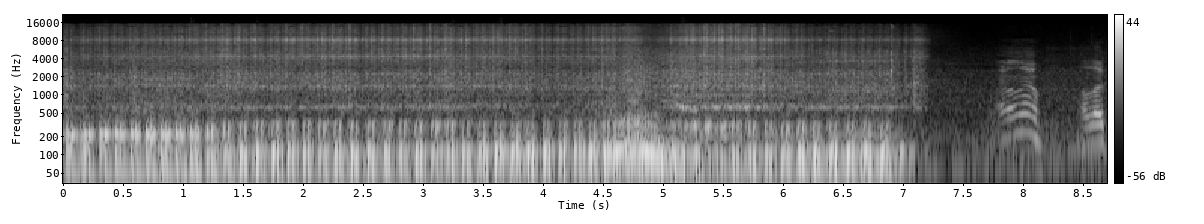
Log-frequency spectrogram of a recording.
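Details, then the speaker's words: 2011 Ducati 1198, 13,500 miles, no error codes, idling: steady whir over the lumpy V-twin beat; owner suspects failing bearings or timing belt pulleys, cause undiagnosed, going to dealer. "i've been hearing a whirring sound kind of like a bearings going out or maybe even the timing belt pulleys are just failing"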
